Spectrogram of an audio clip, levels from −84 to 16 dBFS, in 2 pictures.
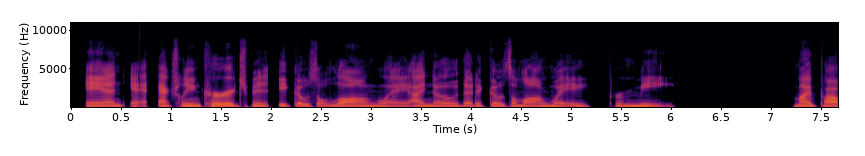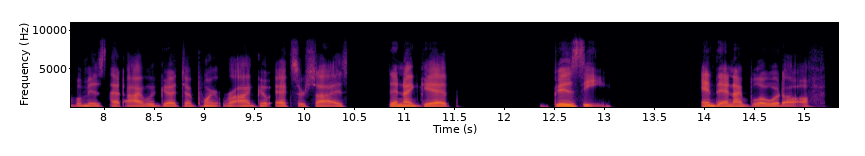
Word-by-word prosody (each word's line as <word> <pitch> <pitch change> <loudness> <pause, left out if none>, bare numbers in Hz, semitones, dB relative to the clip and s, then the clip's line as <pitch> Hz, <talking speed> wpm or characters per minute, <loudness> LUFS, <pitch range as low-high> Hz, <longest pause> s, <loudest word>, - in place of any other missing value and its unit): and 115 -2 +2
a 120 - -2
actually 140 -1 +1
encouragement, 115 -3 +1
it 130 -1 -2
goes 110 -1 -2
a 105 - -2
long 110 +1 +1
way, 105 -1 -3
I 115 +2 +1
know 115 -1 0
that 110 0 -2
it 105 -2 -4
goes 115 -2 -2
a 115 - 0
long 110 -2 0
way 110 +2 -3 0.2
for 115 - -5
me. 110 0 -1 1.2
My 130 -3 +3
problem 115 -5 +1
is 105 0 -3
that 105 -1 -1
I 110 0 +2
would 110 -1 -3
get 115 -1 0
to 105 - -2
a - - -5
point 110 0 -3
where - - -2
I'd 110 0 +1
go 110 0 -2
exercise, 110 -3 -1 0.4
then 160 -2 +3
I 135 -1 +6
get 120 -1 +3 1.0
busy, 160 -3 +3 0.9
and 210 0 +5
then 175 -1 +3
I 165 - +5
blow 115 -5 0
it 115 - 0
off. - - -4
115 Hz, 170 wpm, -26 LUFS, 110-125 Hz, 1.2 s, I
